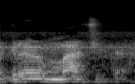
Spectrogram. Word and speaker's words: gramática: Por exemplo, a palavra gramática, ma. Você conta 1, 2, 3. A sílaba forte é ma, ela é proparoxítona.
